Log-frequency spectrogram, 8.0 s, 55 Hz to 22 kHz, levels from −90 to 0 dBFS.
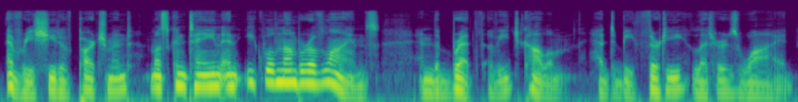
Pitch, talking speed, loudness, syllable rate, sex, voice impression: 110 Hz, 175 wpm, -18 LUFS, 4.7 syllables/s, male, very masculine, very adult-like, middle-aged, very thick, tensed, very powerful, slightly dark, soft, slightly clear, fluent, very cool, intellectual, sincere, very calm, very mature, friendly, very reassuring, unique, slightly elegant, very wild, sweet, slightly lively, very kind, slightly modest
